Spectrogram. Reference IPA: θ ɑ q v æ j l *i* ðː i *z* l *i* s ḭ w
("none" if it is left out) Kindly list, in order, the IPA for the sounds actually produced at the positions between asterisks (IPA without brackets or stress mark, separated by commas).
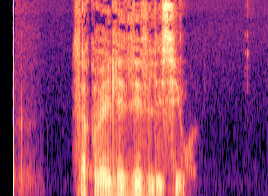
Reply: i, ð, i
